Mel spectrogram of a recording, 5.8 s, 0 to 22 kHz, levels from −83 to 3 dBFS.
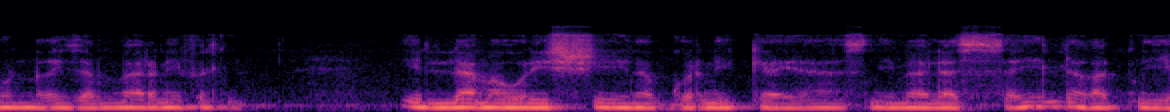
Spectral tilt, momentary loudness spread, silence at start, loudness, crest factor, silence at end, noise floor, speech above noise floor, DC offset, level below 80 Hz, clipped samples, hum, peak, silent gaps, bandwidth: -6 dB/octave; 8 LU; 0 s; -30 LUFS; 14 dB; 0 s; -56 dBFS; 27 dB; under 0.1%; -64 dBFS; under 0.1%; none; -16 dBFS; none; 7.6 kHz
